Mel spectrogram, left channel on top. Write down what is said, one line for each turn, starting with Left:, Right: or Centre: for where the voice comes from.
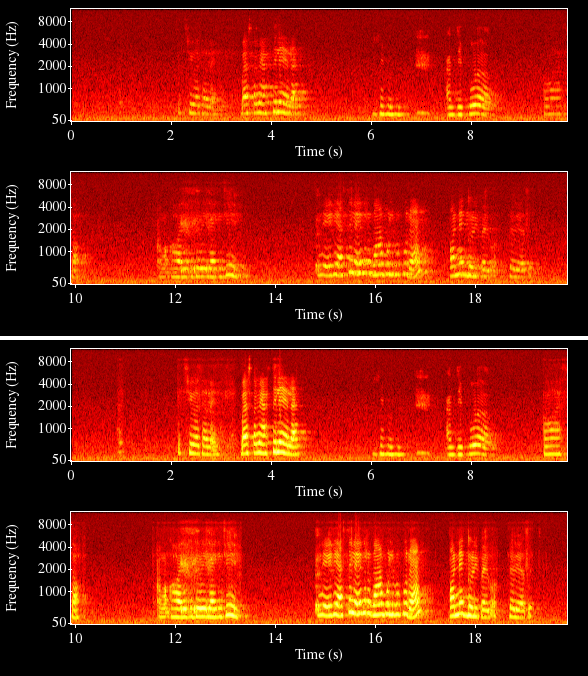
Right: କିଛି କଥା ନାହିଁ ବାସ୍ ତମେ ଆସିଲେ ହେଲା।
Centre: ହଁଁ ହୁଁ ଆଉ ଯିବୁ ଆଉ।
Right: ହଁ ଆସ। ଆମ ଘରେ ବି ଦୋଳି ଲାଗିଛି। ଏଇଠି ଆସିଲେ ଏଥର ଗାଁ ବୁଲିବୁ ପୁରା। ଅନେକ ଦୋଳି ପାଇବ ଖେଳିବା ପାଇଁ।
